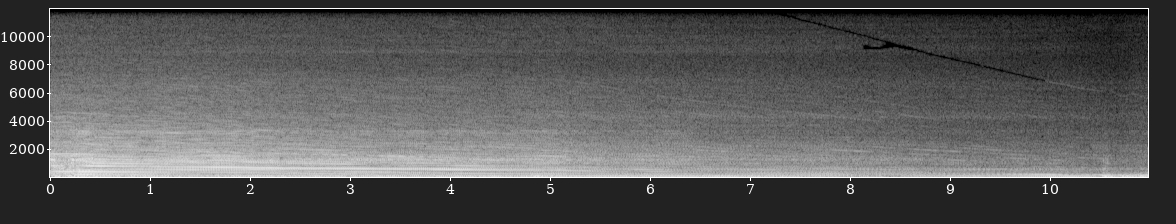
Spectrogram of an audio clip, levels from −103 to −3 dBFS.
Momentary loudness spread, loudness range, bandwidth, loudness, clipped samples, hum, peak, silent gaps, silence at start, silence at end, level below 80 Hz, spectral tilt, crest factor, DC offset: 15 LU; 12 LU; 12 kHz; -17 LUFS; under 0.1%; none; 0 dBFS; none; 0 s; 0 s; -26 dBFS; -6.5 dB/octave; 16 dB; under 0.1%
